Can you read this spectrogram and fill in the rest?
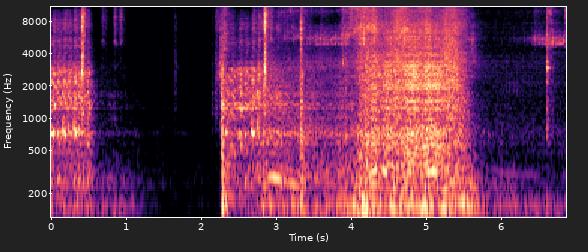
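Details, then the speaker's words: Classic Mini 1100 after a full engine rebuild, Swift Tune CSI electronic distributor, already warmed up: quick crank, catches at once and settles into a steady, even idle with no misses, AFR about 13.5–14. Normal warm start and idle. "Very happy. Starts right up."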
